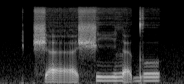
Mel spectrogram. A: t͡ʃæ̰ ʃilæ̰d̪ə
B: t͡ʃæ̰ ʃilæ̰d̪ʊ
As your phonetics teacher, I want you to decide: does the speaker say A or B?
B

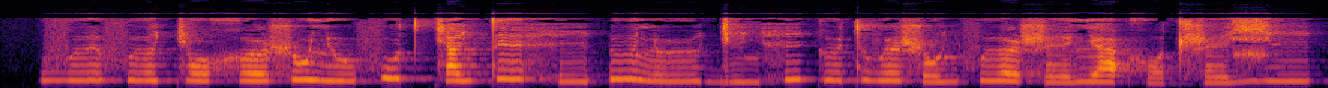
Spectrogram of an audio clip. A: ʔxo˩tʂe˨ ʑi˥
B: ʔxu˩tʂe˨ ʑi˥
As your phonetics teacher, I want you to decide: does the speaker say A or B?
A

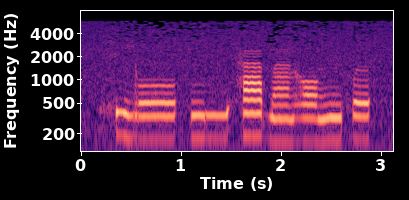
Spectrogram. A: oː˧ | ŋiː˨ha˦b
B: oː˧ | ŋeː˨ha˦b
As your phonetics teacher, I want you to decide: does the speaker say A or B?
A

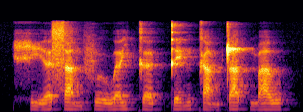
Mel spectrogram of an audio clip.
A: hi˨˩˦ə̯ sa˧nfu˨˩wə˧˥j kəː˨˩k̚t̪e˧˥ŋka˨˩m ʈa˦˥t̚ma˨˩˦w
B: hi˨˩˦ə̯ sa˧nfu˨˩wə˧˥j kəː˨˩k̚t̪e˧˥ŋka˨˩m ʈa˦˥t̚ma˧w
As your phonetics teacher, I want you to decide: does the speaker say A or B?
B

